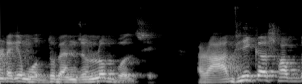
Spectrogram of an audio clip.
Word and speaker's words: রাধিকা: কাজেই রাধিকা থেকে রায় এই রাধিকা শব্দের ধ এর উপর যে শাসাঘাতটা পড়ছে এবং এই ধটা যখন অনুপস্থিত তখন এটাকে মধ্য ব্যঞ্জন লোভ বলছি। রাধিকা শব্দ উচ্চারণ করতে গেলে ধ এর উপর শাসাঘাত করে।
